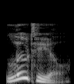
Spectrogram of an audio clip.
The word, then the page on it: luteal: British English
